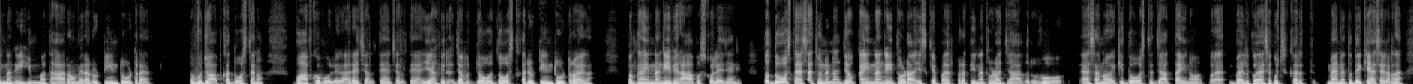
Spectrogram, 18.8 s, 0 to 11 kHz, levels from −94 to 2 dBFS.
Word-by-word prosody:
कहीं 125 - +3
न 130 +1 +4
कहीं 130 -1 0
हिम्मत 115 +3 -1
हार 105 -2 0
रहा 110 - 0
हूँ 115 - 0
मेरा 115 +1 +1
रूटीन 125 +2 +1
टूट 115 -2 0
रहा 105 - 0
है 95 - -7 0.5
तो 130 - +1
वो 125 0 +4
जो 125 -1 +3
आपका 110 +2 0
दोस्त 120 +2 -1
है - - +2
ना 155 - -1 0.5
वो - - +5
आपको 120 -1 +1
बोलेगा 100 +1 0
अरे! 115 +2 +1
चलते 105 +1 -5
हैं, 105 - 0
चलते 100 +1 -6
हैं। 100 +2 -3
या 150 +6 +2
फ़िर 160 +1 -3
जब 130 -3 0
जो 120 +3 +3
दोस्त 135 +1 +2
का - - +2
रूटीन 125 0 +3
टूट 125 -1 +2
रहा 120 - +4
होएगा 115 +6 -1 0.5
तो 180 - +4
कहीं 150 -2 +4
न 145 -1 +3
कहीं 135 - +4
फ़िर 130 -3 +2
आप 110 +1 +1
उसको 115 +1 -3
ले 105 -1 +2
जाएँगे। 110 +6 -2 0.3
तो 220 - +5
दोस्त 175 +2 +3
ऐसा 165 +2 +2
चुने 155 -1 +3
ना 200 +2 +1
जो 160 - +3
कहीं 155 +1 +2
न 160 -1 +2
कहीं 160 -1 +1
थोड़ा 150 -1 +3
इसके 140 +3 -4
प्र 120 0 +1
प्रति 125 +2 -2
ना 155 +2 0
थोड़ा 130 -1 +2
जागरूक 110 0 -4
वो 130 -1 +4
हो। 95 - -7 0.2
ऐसा 120 +3 0
ना 110 -1 +3
होए 110 0 +1
कि 125 - -1
दोस्त 115 +1 0
जाता 110 0 -1
ही 105 -1 0
ना 100 - 0
हो। 95 - -2
तो - - -7
अ, - - -3 0.2
बिल्कुल 140 0 +2
ऐसे 135 +1 +1
कुछ, 140 -2 -1
करत 120 0 -1 0.3
मैंने 130 +2 +4
तो 135 0 -1
देखिए 120 0 +2
ऐसे 115 +2 -1
करा 145 +8 0
था - - -6
125 Hz, 270 wpm, -21 LUFS, 110-140 Hz, 0.5 s, वो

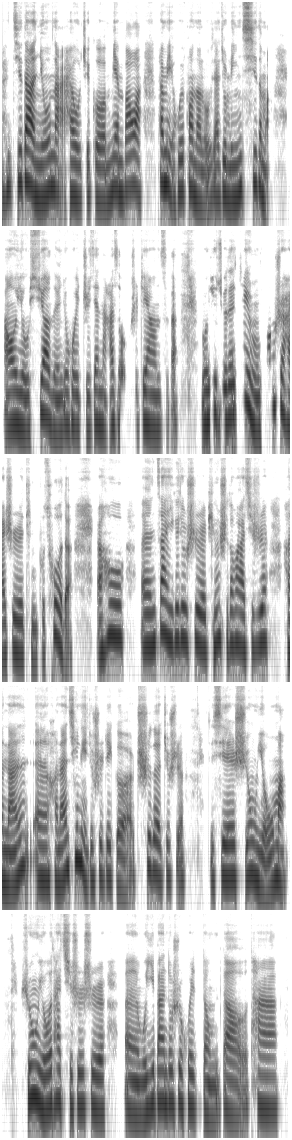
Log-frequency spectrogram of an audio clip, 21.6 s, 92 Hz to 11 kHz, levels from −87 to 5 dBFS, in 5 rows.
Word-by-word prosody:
鸡 230 +3 0
蛋 225 -5 +8
牛 175 +2 +2
奶， 195 -2 +2
还 175 - -2
有 170 -1 +1
这 165 - -6
个 160 -3 -1
面 185 +2 +1
包 200 +2 +2
啊， 205 -4 +2 0.2
他 225 - +1
们 225 - +6
也 175 - -5
会 190 +3 0
放 195 0 +1
到 160 - 0
楼 150 - -5
下， 170 - -3
就 180 +2 0
临 165 +3 +1
期 225 +4 -2
的 205 - +1
嘛。 165 - -2 0.3
然 - - +1
后 175 - +3
有 160 -2 +1
需 190 - -6
要 200 - +6
的 160 -4 -3
人 150 +1 -2
就 170 - -2
会 165 -2 -2
直 155 0 -8
接 180 - -2
拿 165 -2 -2
走， 170 0 -7
是 - - -18
这 180 - -2
样 165 -2 0
子 155 - -18
的， - - -5 0.3
我 180 - +2
就 215 +4 -1
觉 190 0 -1
得 200 +1 +4
这 285 -4 +3
种 165 -8 +2
方 230 +3 -3
式 240 - -1
还 160 -4 0
是 170 0 0
挺 150 -2 -9
不 160 - -10
错 210 +3 0
的。 - - -3 0.3
然 175 - +1
后， 240 +1 +4 0.2
嗯， 200 +1 +3
再 260 +2 +4
一 220 - +2
个 225 - +2
就 225 0 +3
是 210 -2 +1
平 200 +4 0
时 215 - -5
的 210 - 0
话 205 -2 +2
其 190 +1 -7
实 215 +2 +1 0.2
很 175 -2 0
难， 165 +9 +2
嗯， 175 -1 +1
很 170 -1 -4
难 180 +4 +3
清 270 +5 +4
理， 235 -8 +4
就 175 - -3
是 185 +2 -5
这 185 - -2
个 155 -5 -3
吃 225 - -3
的 200 -2 +2
就 185 +2 -7
是 180 - -6 0.3
这 - - -8
些 185 +1 +2
食 185 0 -3
用 190 -3 +2
油 140 -1 -1
嘛。 175 -2 +2 0.3
食 - - -3
用 215 -1 +6
油 175 +1 +3
它 200 +1 0
其 185 -1 -5
实 185 +1 -2
是， 170 -3 -1 0.3
呃， 155 -2 0
我 150 +1 0
一 180 +3 +1
般 195 -1 +2
都 195 0 0
是 190 +1 -2
会 180 -1 -2
等 160 -5 -4
到 160 -3 -2
它 170 -1 -2
180 Hz, 300 characters per minute, -23 LUFS, 165-200 Hz, 0.3 s, 蛋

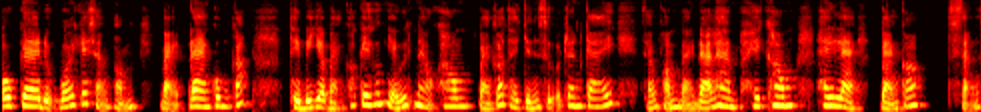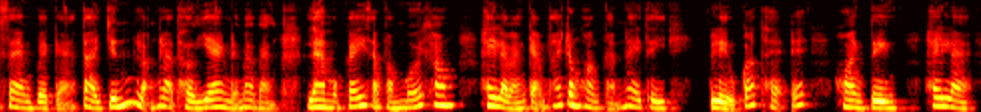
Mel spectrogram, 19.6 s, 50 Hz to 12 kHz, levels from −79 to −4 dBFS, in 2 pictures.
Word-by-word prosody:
OK 250 +1 +4 0.2
được 205 - +3
với 230 +5 +2
cái 320 +2 -1
sản 275 -6 -6
phẩm 225 +1 -4 0.3
bạn - - 0
đang 235 -1 +4
cung 245 -2 +1
cấp, 290 +4 -1 0.4
thì - - +5
bây 205 +2 +5
giờ 225 -2 +4
bạn 175 -3 -4
có 270 - -6
cái 290 +1 +4
hướng 315 +3 0
giải - - +3
quyết 270 +7 0
nào 280 -3 +2
không? 245 0 -2
Bạn 170 -2 -3
có 280 - +4
thể 250 -8 -3
chỉnh 200 0 -1
sửa 220 - -3
trên 260 -2 0
cái 255 +4 -1 0.3
sản 190 +3 -3
phẩm 225 -3 -1
bạn - - -3
đã 200 -1 +4
làm 250 -3 +2
hay 250 +2 -2
không, 265 +1 +3 0.2
hay 265 -1 +3
là 240 -9 +2 0.2
bạn 160 +4 +1
có 260 +7 0 0.3
sẵn 265 -5 -5
sàng 210 -4 -2
về 190 -1 +1
cả 185 - -8
tài 195 -3 0
chính 245 - +5
lẫn 250 -4 -1
là 240 -2 0
thời 195 -4 -1
gian 220 +1 +2
để - - -4
mà 210 +1 -3
bạn 185 -2 -6 0.3
làm 215 -1 +3
một 195 - -5
cái 240 +5 +2
sản - - -2
phẩm 190 0 -2
mới 220 +6 0
không? 285 -2 +3 0.3
Hay 265 -1 +3
là 225 - +4
bạn 180 +2 -2
cảm 195 +1 -3
thấy 260 +4 -2
trong 285 -4 +4
hoàn 215 -6 -5
cảnh 190 +5 -9
này 230 -4 -3
thì 190 -3 -1 0.4
liệu 205 -3 +5
có 260 +2 0
thể 280 - -8 0.5
hoàn 210 -5 0
tiền, 195 -2 +6 0.3
hay 255 -1 +1
là 205 -7 +1
230 Hz, 230 wpm, -24 LUFS, 200-260 Hz, 0.5 s, tiền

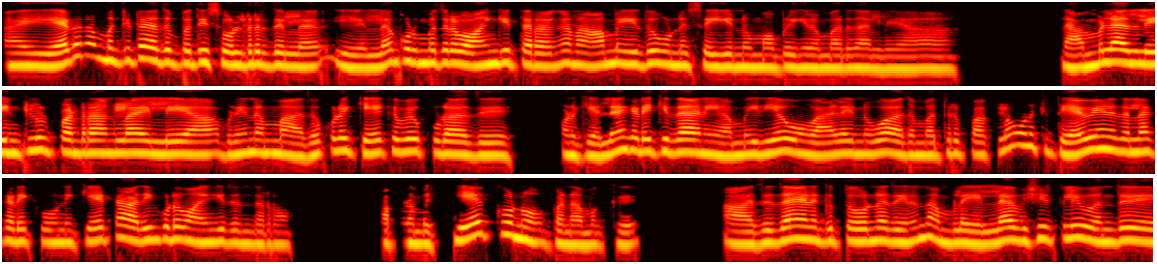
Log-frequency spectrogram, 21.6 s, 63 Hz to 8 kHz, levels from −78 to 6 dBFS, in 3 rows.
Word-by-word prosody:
ஏனா, 210 +5 +3
நம்ம 310 -5 +1
கிட்ட 285 +3 +1
அத 260 -2 +2
பத்தி 240 +1 +1
சொல்றதில்ல. 220 -2 +1 0.4
எல்லாம் 215 +7 -1
குடும்பத்தில 245 -2 +1
வாங்கித் 235 +2 +1
தராங்க. 210 +1 0
நாம 215 +4 +1
ஏதோ 230 +2 -2
ஒண்ணு 215 -1 -1
செய்யணும் 195 -1 0
அப்டிங்கிற 190 0 -3
மாரி 185 0 -3
தான் 180 -1 -2
இல்லையா? 170 0 -4 0.9
நம்மள 205 +7 +1
அதில 235 -2 +4
இன்க்ளூட் 245 +3 -1
பண்றாங்களா? 220 -1 +3
இல்லையா? 205 0 +2
அப்படீன்னு 210 +3 -2
நம்ம 215 -2 -1
அதக்கூட 205 +8 -2
கேட்கவே 230 +2 +1
கூடாது. 200 -3 0 0.4
உனக்கு 195 -1 -3
எல்லாம் 225 +8 +2
கெடைக்குதா, 235 -1 +3
நீ - - 0
அமைதியா 205 +4 0
உன் 210 -2 -2
வேல 195 +2 -1
என்னவோ 210 +2 -1
அத 195 -1 -3
மாத்ரம் 195 +1 -6
பார்க்கலாம். 240 - -4
உனக்கு 270 -8 -4
தேவையானதெல்லா 240 +2 +2
கெடைக்கும். 210 -1 -3
நீ 195 - -3
கேட்டா 230 +4 0
அதையும் 230 +2 -1
கூட 240 - 0
வாங்கி 205 0 -1
தந்துடுறோம். 180 -2 -6 0.6
அப்ப 190 -1 -6
நம்ம 185 -1 -2 0.2
கேட்கணும். 290 -4 +2
இப்ப 190 - -4
நமக்கு, 175 +1 -6 0.7
அதுதான் 195 +7 +2
எனக்கு 220 -3 -1
தோணுது, 215 0 +1 0.2
நம்மள 200 -4 -1
எல்லா 210 +4 +2
விஷயத்துலயும் 250 +2 -1
வந்து 210 +2 0
215 Hz, 165 wpm, -23 LUFS, 195-235 Hz, 0.9 s, அதில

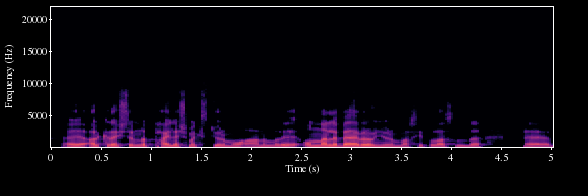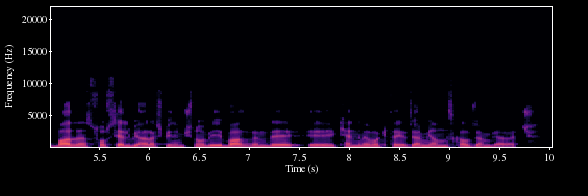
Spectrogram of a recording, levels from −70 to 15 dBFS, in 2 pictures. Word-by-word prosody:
eee, - - +4
arkadaşlarımla 115 +5 +1
paylaşmak 110 +4 +1
istiyorum 95 -2 -4
o 95 - -1
anımı 105 +11 -3
ve 165 +2 +1
onlarla 135 +3 +4
beraber 125 -1 +8
oynuyorum 95 -3 0
basketbolu. 90 +3 -4
Aslında, 110 +3 -4 0.4
eee, 90 -1 -1
bazen 120 0 +5
sosyal 120 -1 -1
bir 100 - 0
araç 95 0 -4
benim 90 -1 -5
için, 105 +3 -7
hobi, 120 +2 0
bazen 105 -1 +1
de, 120 -1 0
eee, - - -3
kendime 105 -1 -4
vakit 100 - -5
ayıracağım, 105 +4 -2
yalnız 100 0 -4
kalacağım 95 -2 -4
bir 80 - -7
araç. 70 -3 -10
105 Hz, 180 wpm, -23 LUFS, 95-120 Hz, 0.4 s, beraber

